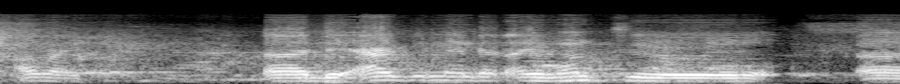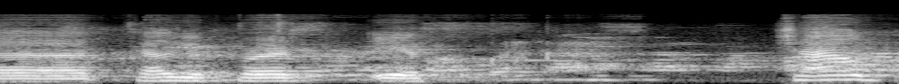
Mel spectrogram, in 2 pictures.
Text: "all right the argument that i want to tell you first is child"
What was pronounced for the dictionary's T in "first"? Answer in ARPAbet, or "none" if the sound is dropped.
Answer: T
